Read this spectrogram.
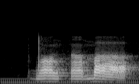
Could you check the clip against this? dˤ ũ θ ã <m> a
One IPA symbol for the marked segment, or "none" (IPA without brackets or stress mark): m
